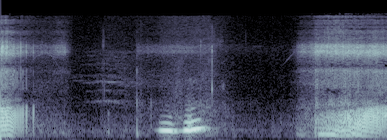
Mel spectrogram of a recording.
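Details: Baby: brief low snorting breath sounds between quiet pauses, with room noise at start and end; infant snoring.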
